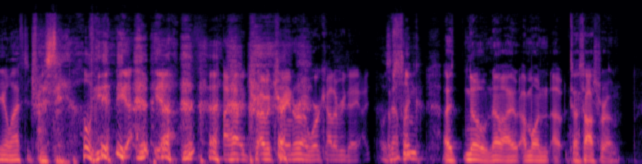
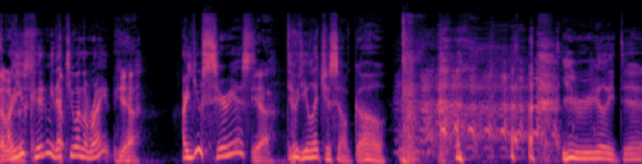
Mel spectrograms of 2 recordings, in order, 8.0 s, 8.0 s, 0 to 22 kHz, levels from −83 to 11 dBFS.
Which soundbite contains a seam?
first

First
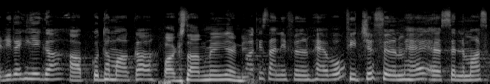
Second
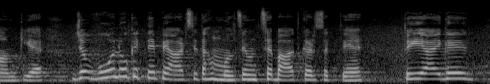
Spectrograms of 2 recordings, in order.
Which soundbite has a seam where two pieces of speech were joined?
first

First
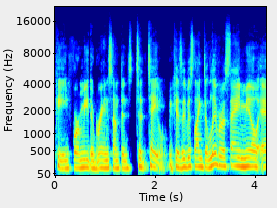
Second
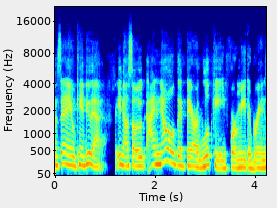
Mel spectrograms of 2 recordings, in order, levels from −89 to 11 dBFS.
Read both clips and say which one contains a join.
second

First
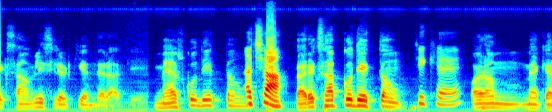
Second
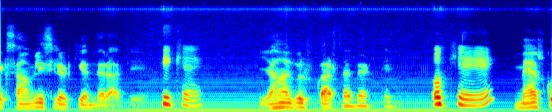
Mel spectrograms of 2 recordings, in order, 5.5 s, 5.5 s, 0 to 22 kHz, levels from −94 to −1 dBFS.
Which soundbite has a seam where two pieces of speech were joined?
first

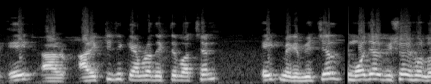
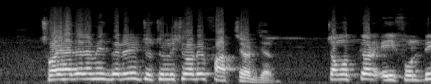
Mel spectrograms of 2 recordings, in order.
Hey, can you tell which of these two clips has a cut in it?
first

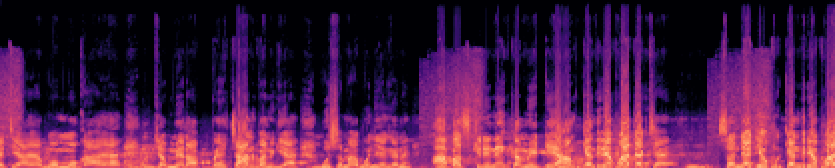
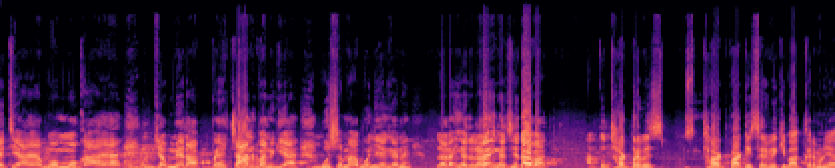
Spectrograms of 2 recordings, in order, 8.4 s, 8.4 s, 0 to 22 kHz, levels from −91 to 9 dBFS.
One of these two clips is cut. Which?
first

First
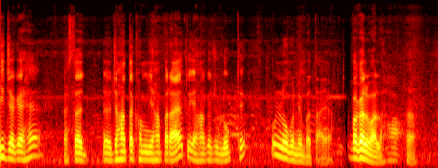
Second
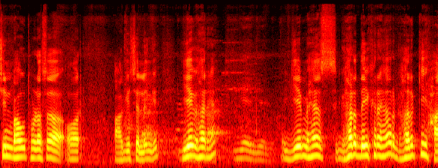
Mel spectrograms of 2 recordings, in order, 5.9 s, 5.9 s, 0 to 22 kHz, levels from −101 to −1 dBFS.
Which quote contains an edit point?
first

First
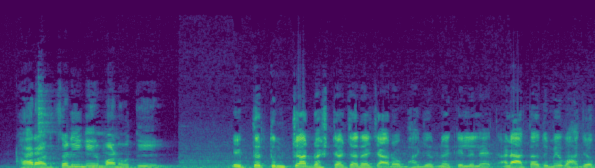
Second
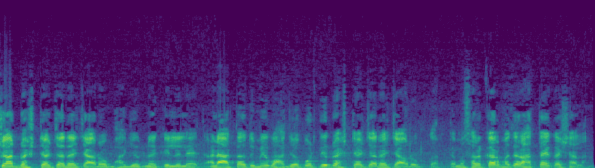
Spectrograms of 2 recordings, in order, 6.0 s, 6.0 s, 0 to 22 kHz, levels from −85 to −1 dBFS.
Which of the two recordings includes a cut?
first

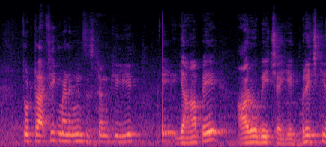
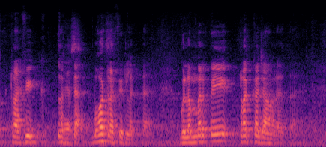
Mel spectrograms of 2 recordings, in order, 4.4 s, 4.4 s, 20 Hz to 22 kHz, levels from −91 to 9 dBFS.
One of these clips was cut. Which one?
first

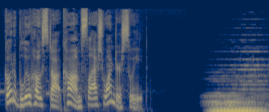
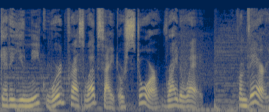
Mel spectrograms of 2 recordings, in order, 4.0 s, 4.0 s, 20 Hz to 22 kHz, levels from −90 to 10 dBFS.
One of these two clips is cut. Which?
first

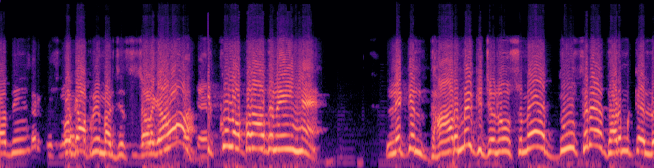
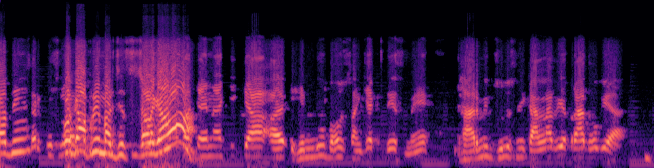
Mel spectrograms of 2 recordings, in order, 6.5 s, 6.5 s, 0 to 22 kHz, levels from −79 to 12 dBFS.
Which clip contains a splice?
first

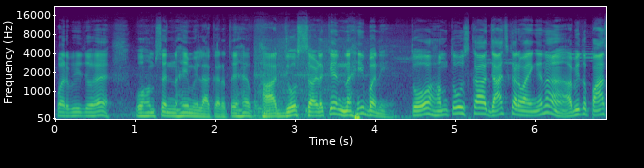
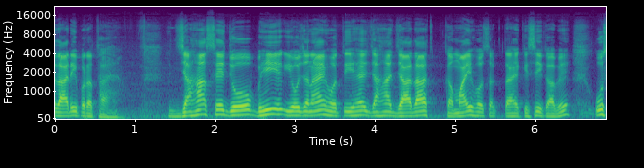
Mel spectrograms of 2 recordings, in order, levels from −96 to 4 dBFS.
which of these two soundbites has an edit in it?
first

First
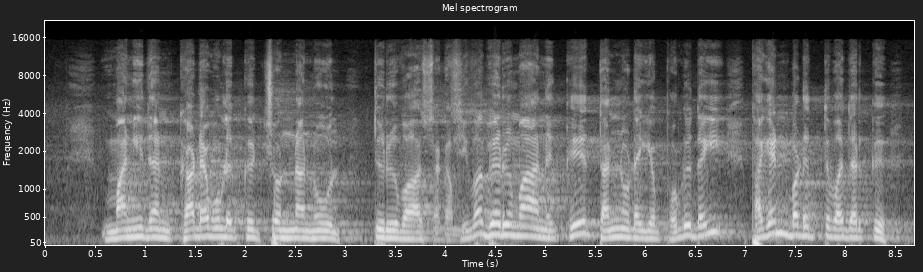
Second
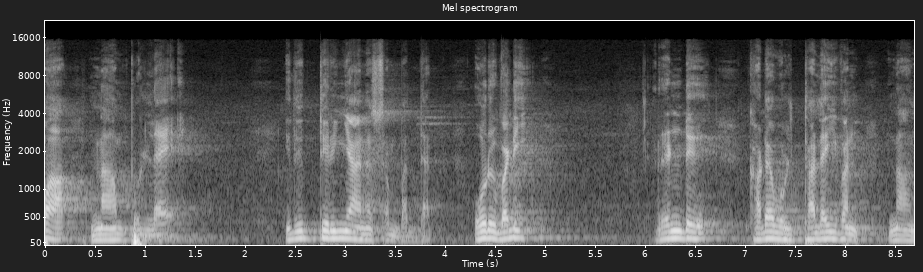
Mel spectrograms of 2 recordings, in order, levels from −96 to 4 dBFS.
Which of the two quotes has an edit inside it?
first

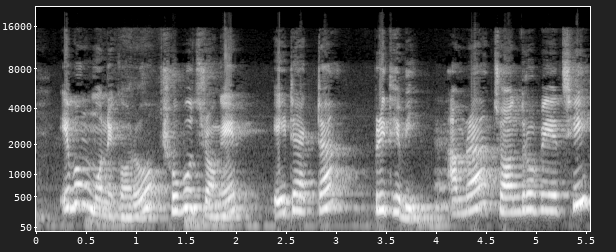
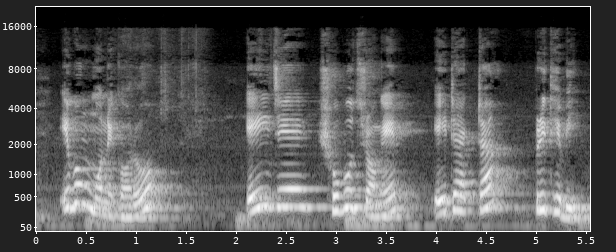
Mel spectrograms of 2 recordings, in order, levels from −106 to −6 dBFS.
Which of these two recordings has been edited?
first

